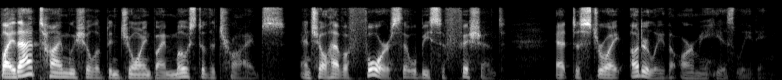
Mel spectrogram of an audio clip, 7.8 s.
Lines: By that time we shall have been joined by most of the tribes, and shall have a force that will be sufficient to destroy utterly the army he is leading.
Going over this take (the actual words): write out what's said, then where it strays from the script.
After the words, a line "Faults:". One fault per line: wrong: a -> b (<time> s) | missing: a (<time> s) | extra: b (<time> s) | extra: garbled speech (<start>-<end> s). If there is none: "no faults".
By that time we shall have been joined by most of the tribes, and shall have a force that will be sufficient at destroy utterly the army he is leading.
Faults:
wrong: to -> at (5.6 s)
